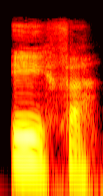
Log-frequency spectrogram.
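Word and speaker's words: Aoife: It's pronounced ea. Shrugging, I added. It's basically Eva in Irish.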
